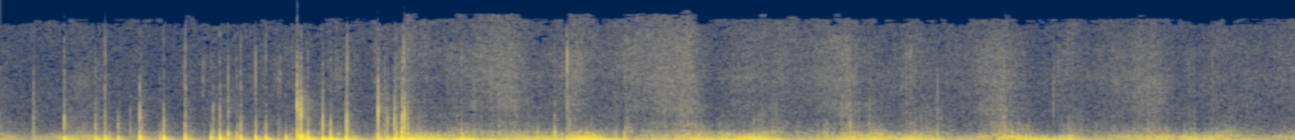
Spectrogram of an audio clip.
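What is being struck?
Cork floor tapped with fingernails.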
